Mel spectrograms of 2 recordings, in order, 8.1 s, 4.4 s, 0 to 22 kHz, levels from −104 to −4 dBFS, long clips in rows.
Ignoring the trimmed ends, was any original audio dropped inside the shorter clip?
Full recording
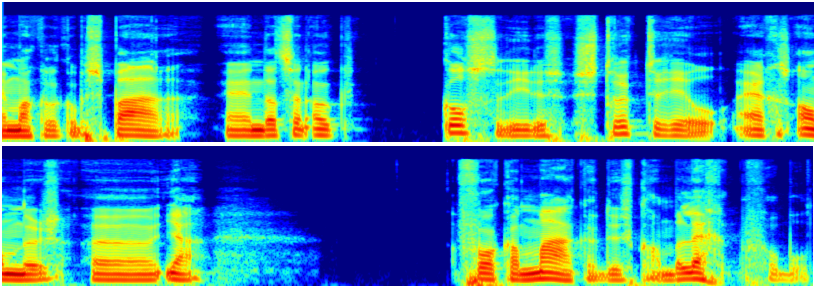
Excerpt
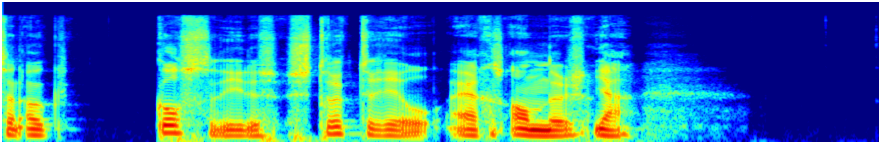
yes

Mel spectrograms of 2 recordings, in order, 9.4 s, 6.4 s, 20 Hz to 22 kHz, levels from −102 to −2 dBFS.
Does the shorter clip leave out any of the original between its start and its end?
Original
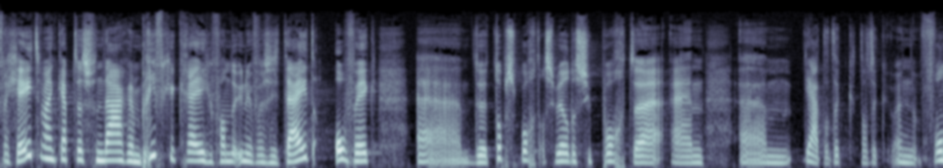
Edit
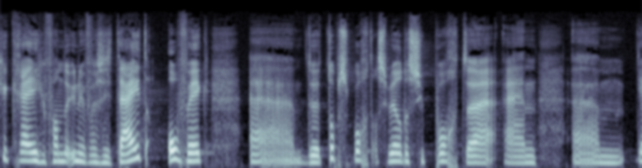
no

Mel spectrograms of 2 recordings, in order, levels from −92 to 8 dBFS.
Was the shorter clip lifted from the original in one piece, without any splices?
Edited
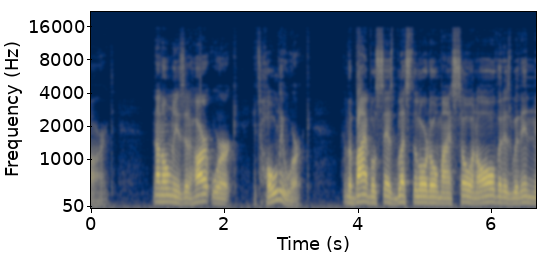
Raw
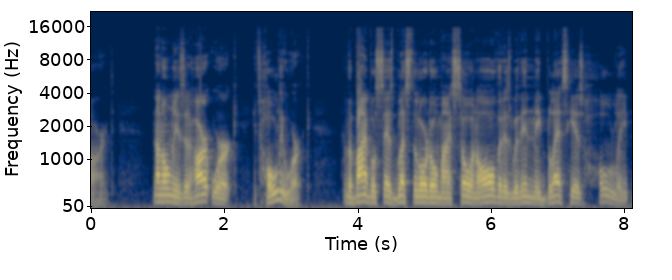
yes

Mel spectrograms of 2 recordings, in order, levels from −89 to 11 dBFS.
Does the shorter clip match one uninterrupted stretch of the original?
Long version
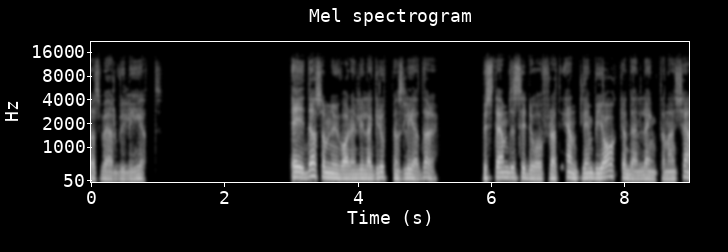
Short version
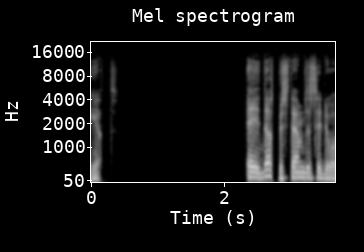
no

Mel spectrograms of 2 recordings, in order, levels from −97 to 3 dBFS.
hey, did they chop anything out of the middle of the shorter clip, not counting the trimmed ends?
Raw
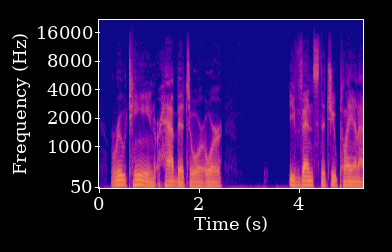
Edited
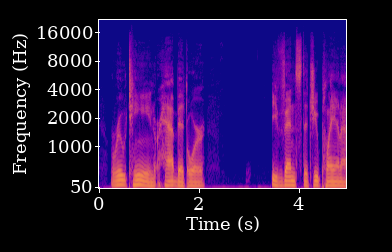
yes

